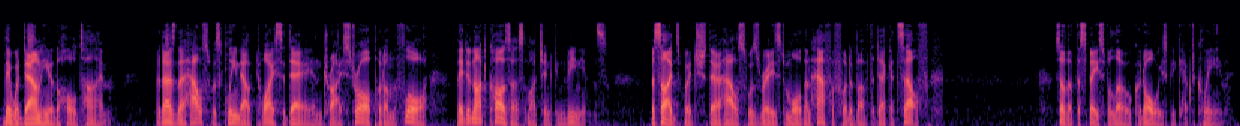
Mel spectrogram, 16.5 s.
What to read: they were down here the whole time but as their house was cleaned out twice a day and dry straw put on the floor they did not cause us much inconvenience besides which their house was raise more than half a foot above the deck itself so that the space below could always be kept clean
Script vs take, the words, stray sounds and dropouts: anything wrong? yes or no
yes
